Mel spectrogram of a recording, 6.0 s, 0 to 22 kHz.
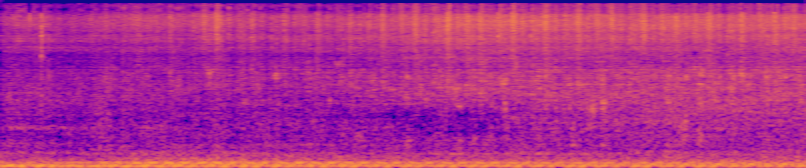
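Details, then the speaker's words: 1951 Ford F1 with rebuilt engine and new wiring harness, brought down to idle; deep, even low idle, well below 1500 rpm, soft steady beat, no misses, knocks or rattles. Normal idle. "Now she's a purring. But see, you can hear from that, like that is not hitting anywhere near 1500 RPM at idle."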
